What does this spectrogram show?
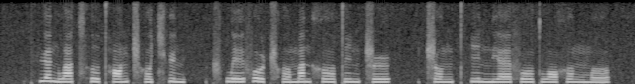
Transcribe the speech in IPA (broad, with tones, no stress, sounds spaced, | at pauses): pʰ ɥ ɛ˥˩ n w ä˧˥ t͡sʰ ɹ̩˧˥ t̪ʰ ɑ˧˥ ŋ ʈ͡ʂʰ ɤ˨˩ t͡ɕʰ y˥˩ n | ʈ͡ʂʰ w e˧˥ ɪ̯ f o˥˩ ʊ̯ ʈ͡ʂʰ ɤ˨˩ m a˥˧ n x ɤ˥˧ t̪ i˥˩ ŋ ʈ͡ʂ ɻ̩˥ | ʈ͡ʂ ɤ˨˩ ŋ t̪ʰ i˥˩ n n̪ j ɛ˧˥ f o˥ ʊ̯ t̪ w ɔ˧˥ x ɤ˥˩ ŋ m ɤ˨˩˦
